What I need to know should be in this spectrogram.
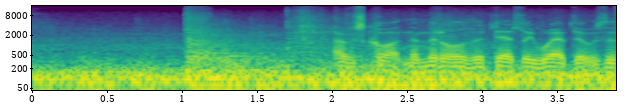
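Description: Heavy metal doors slide open.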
